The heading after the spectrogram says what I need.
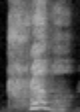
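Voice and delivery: put-on high, fearful girl's cry; shaking cry. A narrator's reading. Gisbella crying out in fear before the tunnel. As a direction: pitch way up, let it tremble a little. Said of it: "cried in a shaking voice".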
